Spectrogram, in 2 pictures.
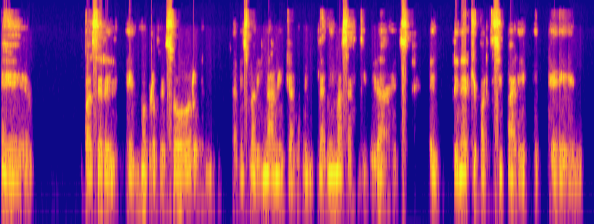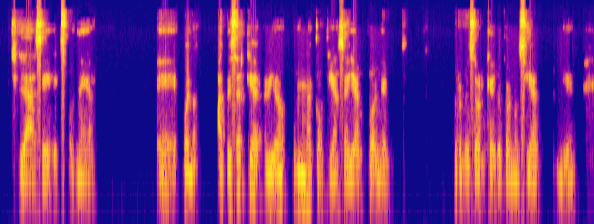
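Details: Adult man with stuttering, speaking Spanish at a stuttering festival about his own experience of stuttering; stuttering.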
